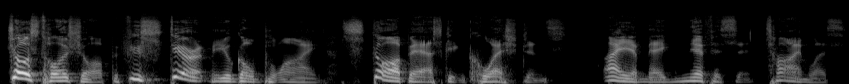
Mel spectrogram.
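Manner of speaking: loud, slow and lordly put-down; haughty sun. Acted. The sun scolding the questioner, loud, slow and grand. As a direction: boom it out like a vain sun.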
